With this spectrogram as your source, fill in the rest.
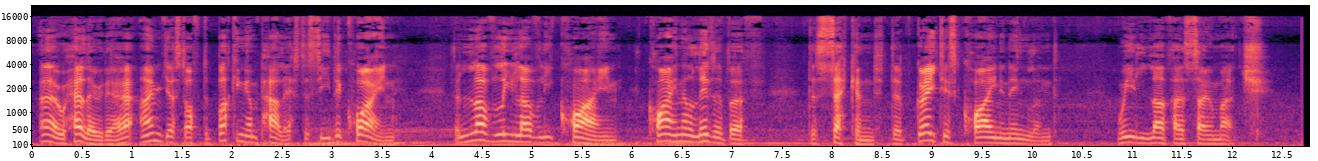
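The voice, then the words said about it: Put-on Chelsea English accent. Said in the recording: “That's a Chelsea accent. They say quine over there. ... He's putting what? That on.”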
